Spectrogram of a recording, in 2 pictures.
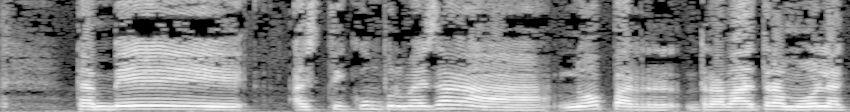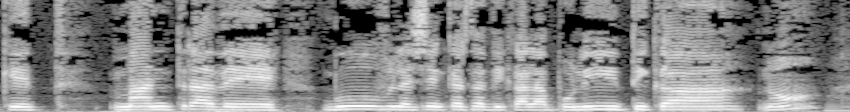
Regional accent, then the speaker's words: El Vendrell, Catalonia, Spain; jo quan més conec el meu poble, més m'agrada. O sigui, quan més conec el Vendrell, més m'agrada el Vendrell.

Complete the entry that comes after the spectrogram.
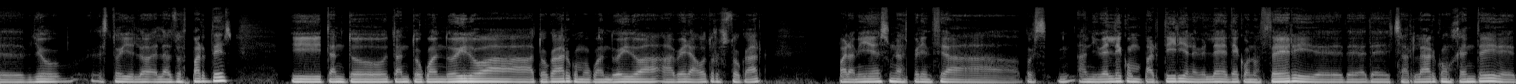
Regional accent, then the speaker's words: Ibi, Valencian Community, Spain; me quedé con ganas de presentarlo aquí en mi pueblo. Estuve tocando por otros sitios, sobre todo allí en Madrid, pero no pude, finalmente no se alinearon los astros para poder presentarlo aquí en Ibi.

